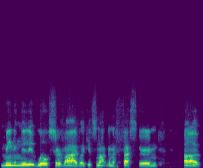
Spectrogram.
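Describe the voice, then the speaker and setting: A man in easy, enthusiastic conversation, swearing casually and speaking at a middling pitch. The sound is close and dry, with a slightly dull, lo-fi edge. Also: steady tone, moderate pace, no room sound. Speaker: whiskey enthusiast. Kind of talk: casual chat.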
